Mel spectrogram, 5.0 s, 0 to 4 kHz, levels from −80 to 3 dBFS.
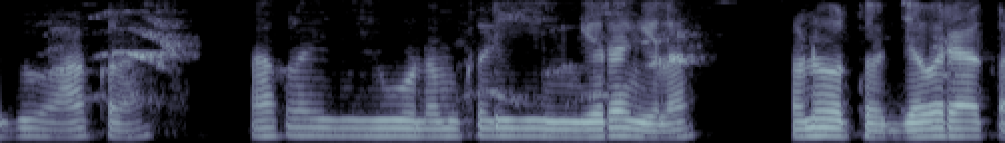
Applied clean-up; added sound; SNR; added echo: none; none; none; none.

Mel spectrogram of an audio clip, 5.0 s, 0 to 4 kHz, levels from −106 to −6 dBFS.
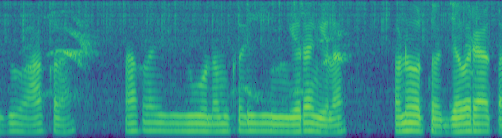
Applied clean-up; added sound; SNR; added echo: none; Sink (filling or washing) / Water tap, faucet; 17 dB; none.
